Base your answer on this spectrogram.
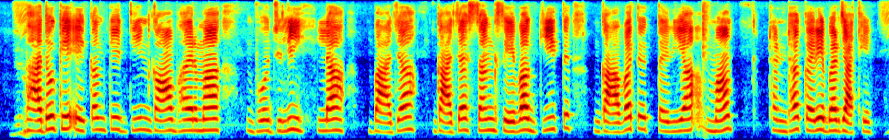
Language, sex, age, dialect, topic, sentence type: Chhattisgarhi, female, 18-24, Western/Budati/Khatahi, agriculture, statement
